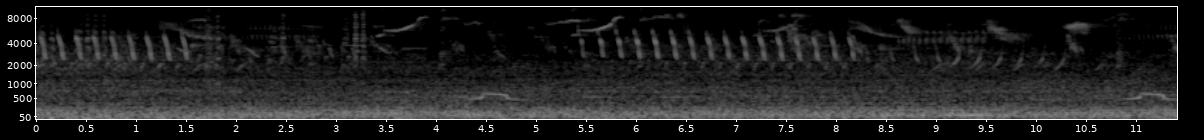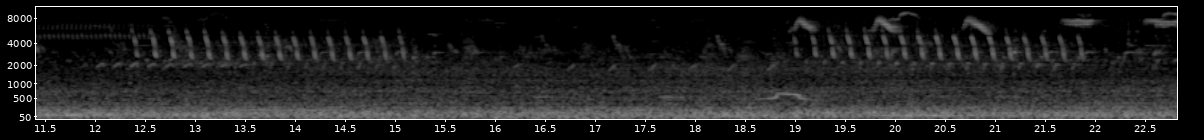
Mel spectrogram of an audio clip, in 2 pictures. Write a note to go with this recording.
Early morning birdsong, Riverside Fitness Park, Bluffton, IN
